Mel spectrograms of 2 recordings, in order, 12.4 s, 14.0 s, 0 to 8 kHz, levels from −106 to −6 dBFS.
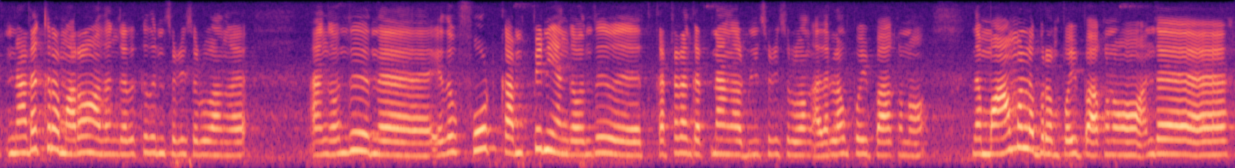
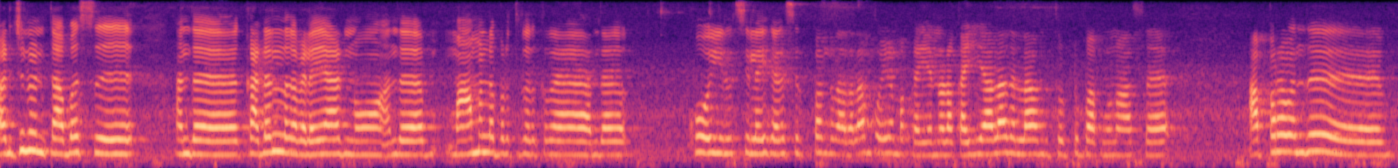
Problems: none marked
